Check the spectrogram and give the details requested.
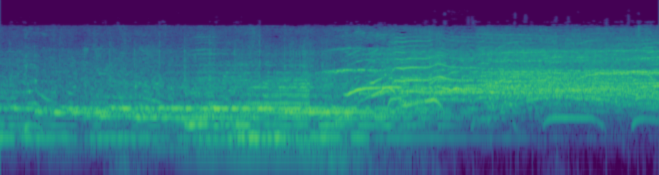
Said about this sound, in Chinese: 果然这版尖叫声好多。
